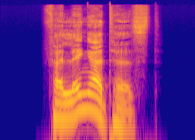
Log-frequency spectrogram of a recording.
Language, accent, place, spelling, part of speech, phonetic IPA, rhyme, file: German, Germany, Berlin, verlängertest, verb, [fɛɐ̯ˈlɛŋɐtəst], -ɛŋɐtəst, De-verlängertest.ogg
- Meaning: inflection of verlängern: 1. second-person singular preterite 2. second-person singular subjunctive II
